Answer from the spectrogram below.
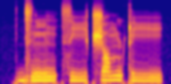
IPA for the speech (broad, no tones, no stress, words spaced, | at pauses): d͡zĩm t͡sit͡ʃɒm ʈi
